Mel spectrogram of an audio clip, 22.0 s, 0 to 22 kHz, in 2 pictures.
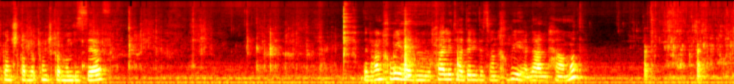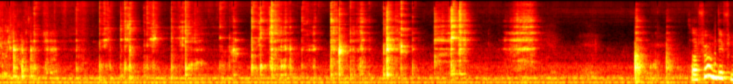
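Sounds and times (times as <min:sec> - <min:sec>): scraping in bowl: 0:00.0 - 0:07.0, 0:09.7 - 0:19.2
brine pouring: 0:09.4 - 0:11.4.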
